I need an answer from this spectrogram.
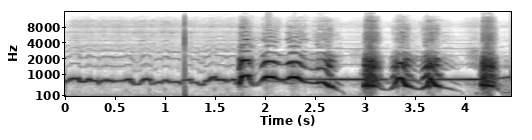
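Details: Singing Alaskan Malamute gives quick bouncing woo-woo notes rising and falling in pitch, several per second, after a thin wavering tone, with a steady held note running through.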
